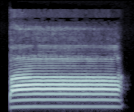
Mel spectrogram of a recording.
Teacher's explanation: যখন আটা বের হচ্ছে তখন কেউ কারো সঙ্গে লাগছে না। মুখের খালি অংশ থেকে আ বের হয়ে আসছে। বা উচ্চারণটা তো মুখের মানে দুটো দুটো ঠোটের ভিজ অংশ থেকে হচ্ছে। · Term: আলিফের উচ্চারণ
